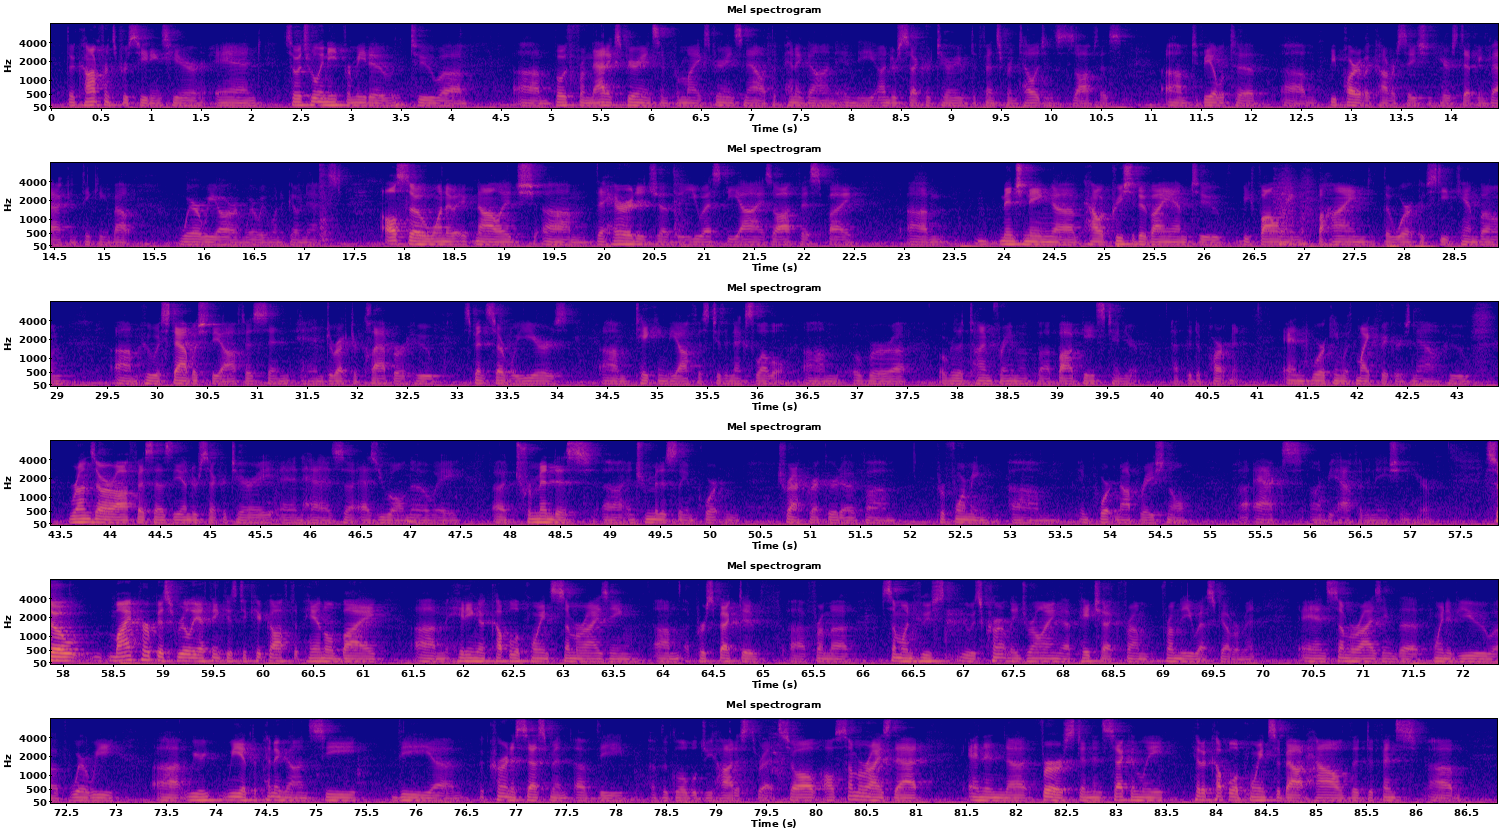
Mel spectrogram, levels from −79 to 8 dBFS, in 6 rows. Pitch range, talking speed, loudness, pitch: 95-110 Hz, 180 wpm, -36 LUFS, 100 Hz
